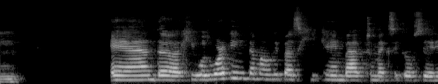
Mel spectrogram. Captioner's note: speaking Spanish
